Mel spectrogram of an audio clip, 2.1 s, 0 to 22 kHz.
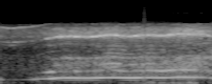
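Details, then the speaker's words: HobbyKing 50mm EDF fan unit for an F-16, as removed from the plane and resting on a table, mic close: shrill whine over a steady low buzz and vibration from the unbalanced rotor, before balancing. "so when you have that in the plane you're going to hear all that buzz and you're going to actually feel it in your hand when you're doing that"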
